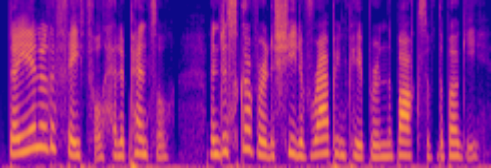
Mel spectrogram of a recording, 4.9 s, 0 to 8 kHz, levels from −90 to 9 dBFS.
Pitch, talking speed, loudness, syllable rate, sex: 255 Hz, 230 wpm, -19 LUFS, 6.5 syllables/s, female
